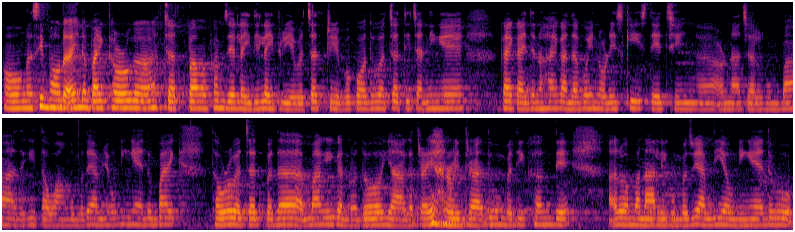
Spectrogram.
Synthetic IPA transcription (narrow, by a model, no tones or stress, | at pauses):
oŋɐsibʱawdɐːjnɐbajk̚tʰɐwɾɐɡɐt͡ʃɐt̚pɐmɐpʰɐmzelɐjdilɐjtɾiebɐt͡ʃɐtːɾiebɐkʰɔɐduɡɐt͡ʃɐtːit͡ʃɐt̚niŋe | kajkajdɐnɔɦajkandɐːkʰojnoɾdiskistet̚siŋɐɾnad͡ʒɐlɡumbɐːdɐɡitɐwaŋɡumbɐdɐjamjawniŋeɐdubajk̚ | tʰɐwɾɐɡɐt͡ʃɐt̚pɐdɐmaɡikɐnɐdɔjaɡɐdɾajaɾojdɾaːduɡumbɐdikʰɐŋde | ɐ̰duɡɐmɐnaliɡumbɐs̬ujamdijawniŋeɐduu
